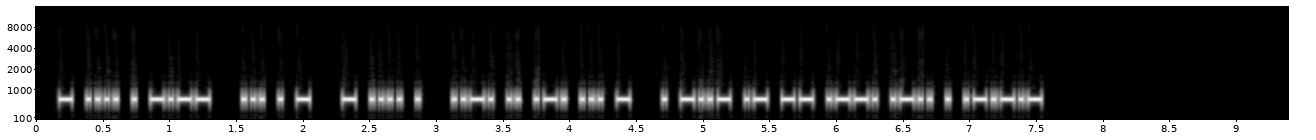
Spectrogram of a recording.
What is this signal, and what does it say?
Morse code, heard as a keyed tone, about 36 wpm, 700 Hz. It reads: THEY SET THE FIRST EXAMPLE.
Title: Sentences from Top 1000 Words - Review Part 1 - 35wpm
